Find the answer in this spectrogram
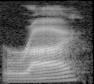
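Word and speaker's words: Rhye: there's a guy named ry like the like the bread but it's spelled r-h-y-u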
